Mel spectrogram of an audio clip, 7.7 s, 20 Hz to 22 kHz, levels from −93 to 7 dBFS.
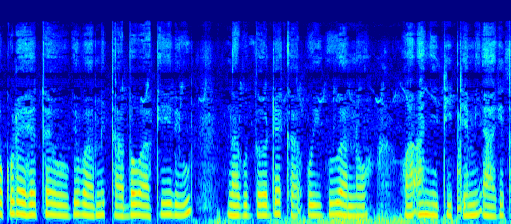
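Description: From start to finish the speech carries plainly audible coding damage, most likely HE-AAC compression at a low bitrate, with the sound pointing to around 20 kbps. The treble sounds bright but synthetic: s sounds turn gritty and metallic, because upper bands are rebuilt from copied lower ones rather than coded. Nothing reaches above about 14.9 kHz. Unlike a plain low-pass or narrowband MP3, the top end is present yet grainy, not simply dull.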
